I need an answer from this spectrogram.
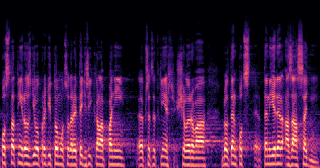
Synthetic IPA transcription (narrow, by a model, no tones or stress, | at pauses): po̞t̪st̪at̪niːɾo̞zɟiːlpɾo̞cɪt̪o̞mut͡sot̪adɪt̪ɛcr̝iːkalapaɲi | pr̝̥ɛt̪sɛt̪kɪɲɛʃɪlɛɾovaːbɪlt̪ɛnpot̪ɛnjɛdɛnʔazaːsadɲiː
